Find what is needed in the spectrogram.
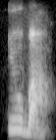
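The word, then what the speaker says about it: über: যেমন ইউবা, ইউবা দেখেন এখানে হালকা যখন আপনি ট্রান্সলেট করবেন না, তখন দেখবেন যে ইউটাকে ইউবা অর্থাৎ ইউ এর মতো করে উচ্চারণ করতেছে ওনারা।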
